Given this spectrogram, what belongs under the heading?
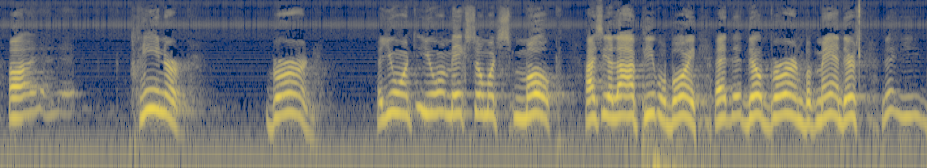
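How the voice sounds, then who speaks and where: A man preaching a sermon with fervent emphasis, repeating key phrases and swinging between loud declarations and hushed asides. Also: very high-pitched.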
